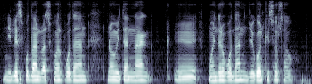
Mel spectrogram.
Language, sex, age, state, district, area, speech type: Odia, male, 18-30, Odisha, Kalahandi, rural, spontaneous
